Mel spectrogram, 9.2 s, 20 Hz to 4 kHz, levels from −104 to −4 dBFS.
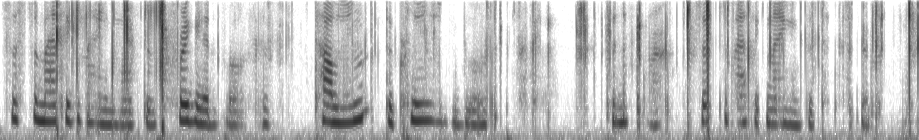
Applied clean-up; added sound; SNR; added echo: neural diffusion model UNIVERSE++.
